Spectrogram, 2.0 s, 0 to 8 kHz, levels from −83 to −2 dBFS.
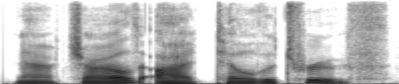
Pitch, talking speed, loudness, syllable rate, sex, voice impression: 145 Hz, 180 wpm, -18 LUFS, 3.4 syllables/s, female, very feminine, very middle-aged, slightly thin, tensed, powerful, bright, slightly soft, clear, fluent, slightly raspy, cool, intellectual, refreshing, very sincere, calm, mature, very friendly, very reassuring, unique, elegant, wild, sweet, very lively, kind, intense, slightly sharp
